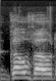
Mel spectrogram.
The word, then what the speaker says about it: GeauxVote: Now, I would strongly suggest to all of your viewers that they download the Go Vote app on your phone or your Mm-hmm. computer. It's spelled GEAUXVOTE.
